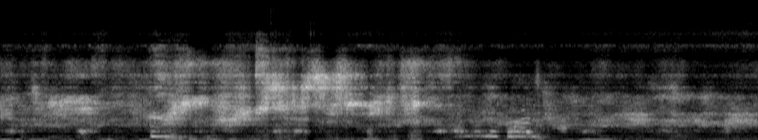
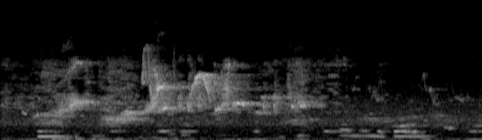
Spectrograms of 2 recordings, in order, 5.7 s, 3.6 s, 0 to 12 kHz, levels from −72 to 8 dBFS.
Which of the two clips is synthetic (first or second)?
first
